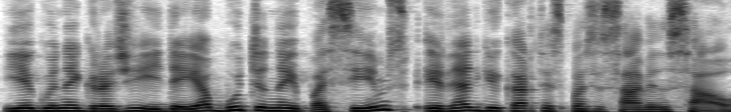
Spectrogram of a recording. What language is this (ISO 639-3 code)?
lit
